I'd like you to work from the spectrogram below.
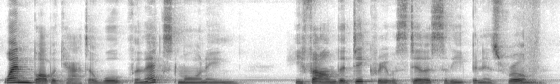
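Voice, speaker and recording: A woman reading a children's bedtime story aloud as an expressive narrator. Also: sits low, moderate pace. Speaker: storybook reader.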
